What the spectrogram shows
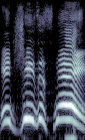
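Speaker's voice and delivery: very loud, high, forceful, punchy delivery. Leading a group in prayer, showing them: praying with punch. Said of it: "I want you to pray with punch".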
